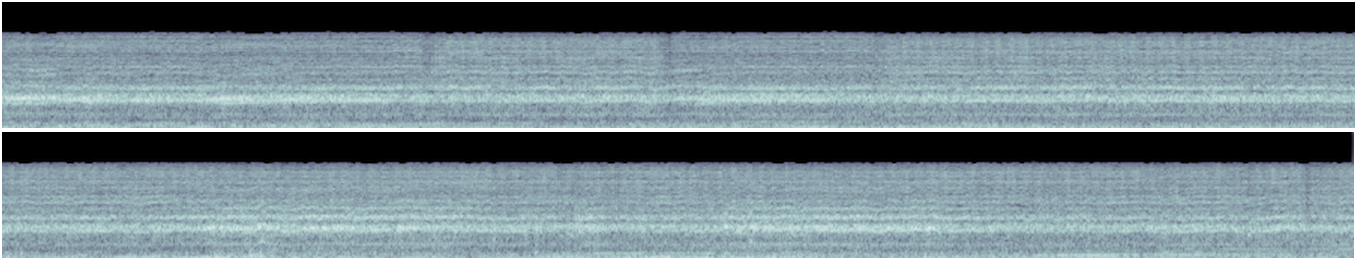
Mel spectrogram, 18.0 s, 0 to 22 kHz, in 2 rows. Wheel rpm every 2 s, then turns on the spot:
110, 120, 110, 110, 110, 110, 110, 110, 110.
none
